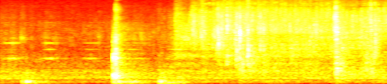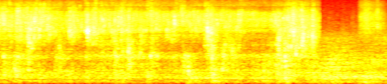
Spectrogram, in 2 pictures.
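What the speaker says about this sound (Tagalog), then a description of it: "Hugas muna tayo ng kamay." A kitchen tap runs while hands are washed under it, starting after a few soft knocks and a clunk, then a steady close splashing stream with shifting hand splashes until it stops near the end.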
